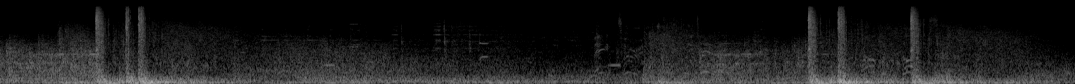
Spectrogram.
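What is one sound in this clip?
Shells explode and splash into water.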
